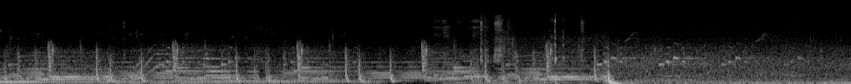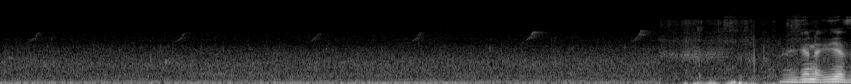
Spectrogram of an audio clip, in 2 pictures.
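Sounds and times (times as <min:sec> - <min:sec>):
steady low rumble: 0:05.2 - 0:17.0
bird rising chirp: 0:05.9 - 0:15.3.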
